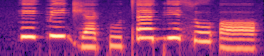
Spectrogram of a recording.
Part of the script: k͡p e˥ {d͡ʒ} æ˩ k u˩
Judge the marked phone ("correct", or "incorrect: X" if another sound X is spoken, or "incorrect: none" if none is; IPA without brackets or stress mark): correct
